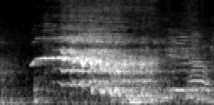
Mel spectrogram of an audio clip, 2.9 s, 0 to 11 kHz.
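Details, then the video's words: Close, loud whinny from a Friesian horse, a long quavering neigh starting high and sliding gradually lower over two seconds, with strong layered overtones. "Neighing horses. More than 100 times"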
